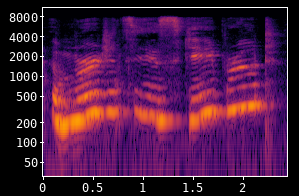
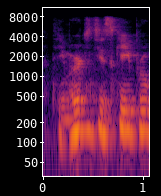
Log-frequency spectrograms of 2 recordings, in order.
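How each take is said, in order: First: Put-on very high, slow, awestruck child voice; Anya. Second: Said in the usual way. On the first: Child discovers papa's secret exit, awestruck. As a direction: marvel slowly in a squeaky kid voice. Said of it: "And Anya's thinking". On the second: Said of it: "he thinks".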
